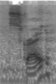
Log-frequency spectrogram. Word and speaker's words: s-CRY-ed: up we've got skrito scride is basically the way it's pronounced in the title catch the no the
